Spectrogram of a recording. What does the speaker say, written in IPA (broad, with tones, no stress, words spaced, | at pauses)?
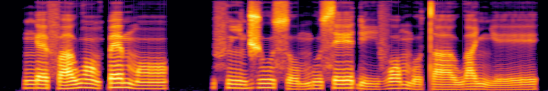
ŋɛ˧fa˨˦wɔ̃˦˨k͡pɛ˦ mɔ̃˧ | fĩ˧d͡ʒu˧ so˨mu˧ seː˦ɗiː˨vɔ˦ mo˧taː˧wa˦ɲeː˨˦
